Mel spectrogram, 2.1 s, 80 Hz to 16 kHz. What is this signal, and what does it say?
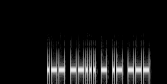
Morse code, heard as a keyed tone, about 50 wpm, 700 Hz. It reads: W7TAO
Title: NA SOTA Chaser Callsigns 50wpm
